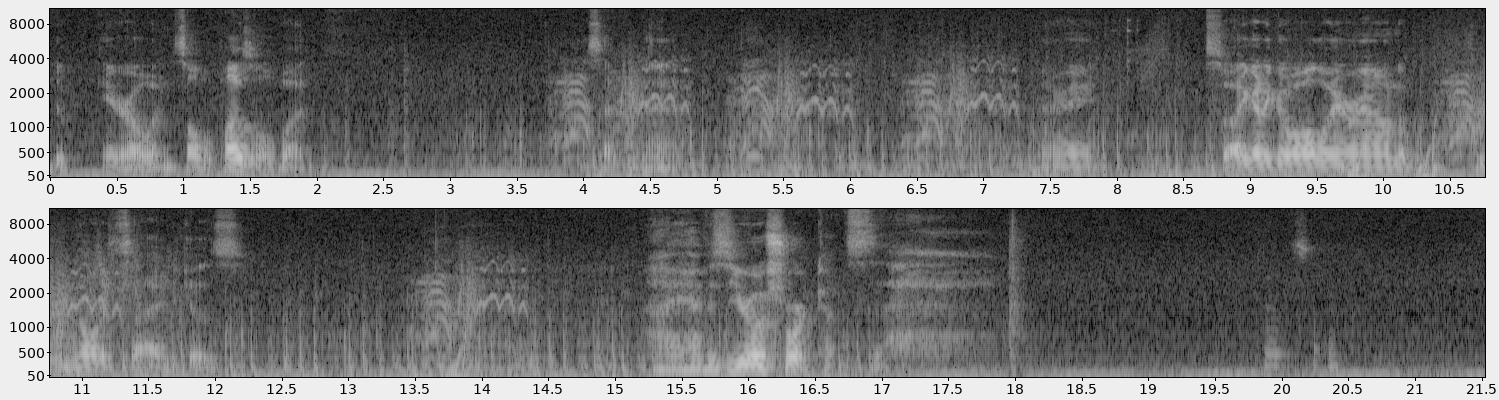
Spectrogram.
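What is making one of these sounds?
A horse gallops, its hooves clopping on the ground.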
